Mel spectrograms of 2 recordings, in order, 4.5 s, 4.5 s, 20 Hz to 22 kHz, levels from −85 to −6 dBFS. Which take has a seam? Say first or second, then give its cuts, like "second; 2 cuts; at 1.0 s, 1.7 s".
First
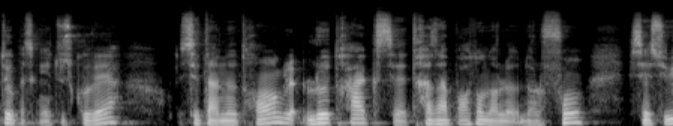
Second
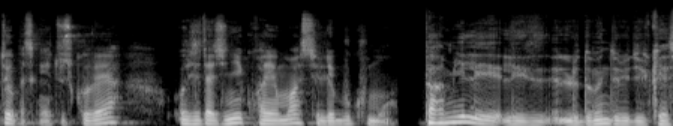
first; 1 cut; at 1.1 s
